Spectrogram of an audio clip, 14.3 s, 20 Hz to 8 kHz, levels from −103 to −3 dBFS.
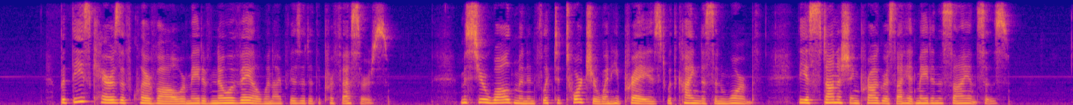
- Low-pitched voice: No, medium, 185 Hz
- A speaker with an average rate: Yes, average, 145 wpm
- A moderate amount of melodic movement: Yes, average, 3.0 semitones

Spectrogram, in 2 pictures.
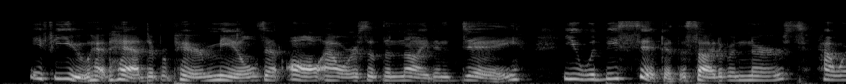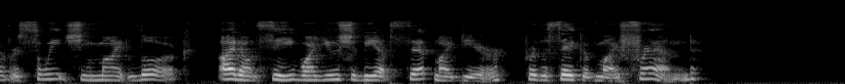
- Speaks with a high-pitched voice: Yes, high, 205 Hz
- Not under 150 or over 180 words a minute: Yes, average, 165 wpm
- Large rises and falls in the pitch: No, average, 4.1 semitones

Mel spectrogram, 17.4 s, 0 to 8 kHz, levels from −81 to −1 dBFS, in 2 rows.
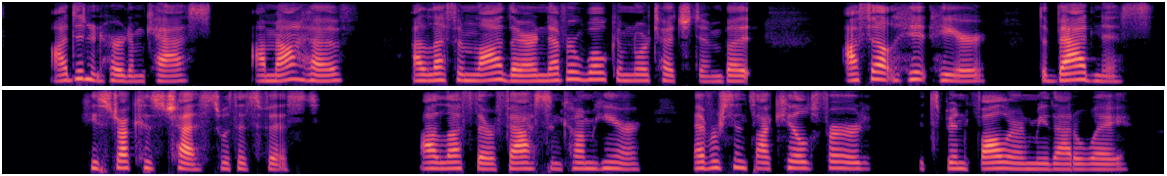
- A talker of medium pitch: No, high, 210 Hz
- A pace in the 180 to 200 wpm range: Yes, average, 190 wpm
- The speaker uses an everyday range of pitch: No, narrow, 2.1 semitones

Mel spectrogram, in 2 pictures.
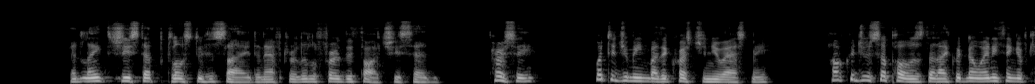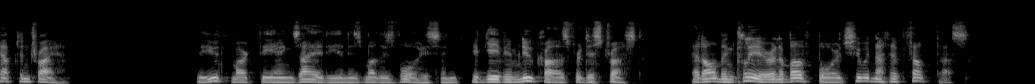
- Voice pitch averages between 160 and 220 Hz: No, low, 125 Hz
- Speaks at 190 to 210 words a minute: Yes, average, 200 wpm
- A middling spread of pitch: Yes, average, 5.0 semitones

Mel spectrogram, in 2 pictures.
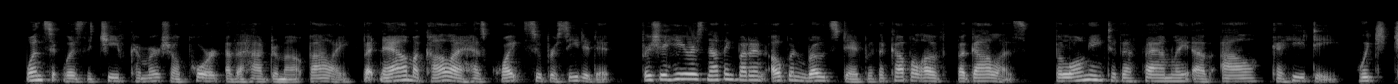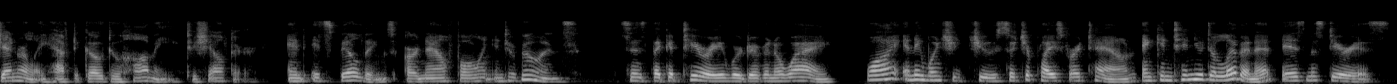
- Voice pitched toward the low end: No, medium, 155 Hz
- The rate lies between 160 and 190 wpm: Yes, average, 170 wpm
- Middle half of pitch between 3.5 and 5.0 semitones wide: Yes, average, 4.2 semitones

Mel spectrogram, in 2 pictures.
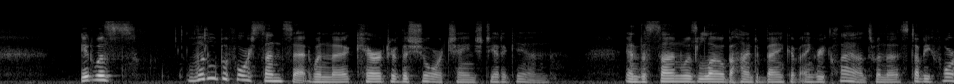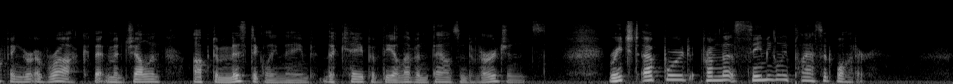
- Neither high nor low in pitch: No, low, 120 Hz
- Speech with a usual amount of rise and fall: No, wide, 5.8 semitones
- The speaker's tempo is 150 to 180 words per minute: Yes, average, 155 wpm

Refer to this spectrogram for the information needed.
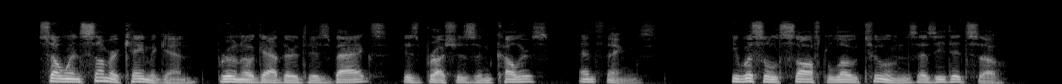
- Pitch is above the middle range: No, low, 105 Hz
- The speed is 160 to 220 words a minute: No, slow, 135 wpm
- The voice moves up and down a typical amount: Yes, average, 4.9 semitones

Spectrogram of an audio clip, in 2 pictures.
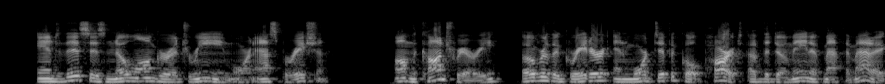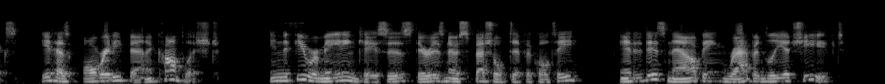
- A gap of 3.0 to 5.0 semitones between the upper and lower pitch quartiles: Yes, average, 3.8 semitones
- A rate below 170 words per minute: Yes, average, 160 wpm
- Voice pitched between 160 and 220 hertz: No, medium, 140 Hz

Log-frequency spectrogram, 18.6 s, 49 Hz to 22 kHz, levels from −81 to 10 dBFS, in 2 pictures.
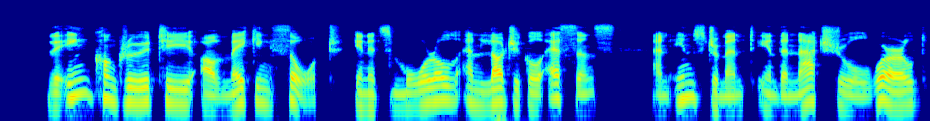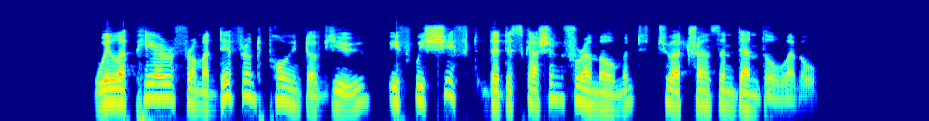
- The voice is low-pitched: Yes, low, 120 Hz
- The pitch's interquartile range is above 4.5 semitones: Yes, average, 5.2 semitones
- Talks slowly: Yes, slow, 125 wpm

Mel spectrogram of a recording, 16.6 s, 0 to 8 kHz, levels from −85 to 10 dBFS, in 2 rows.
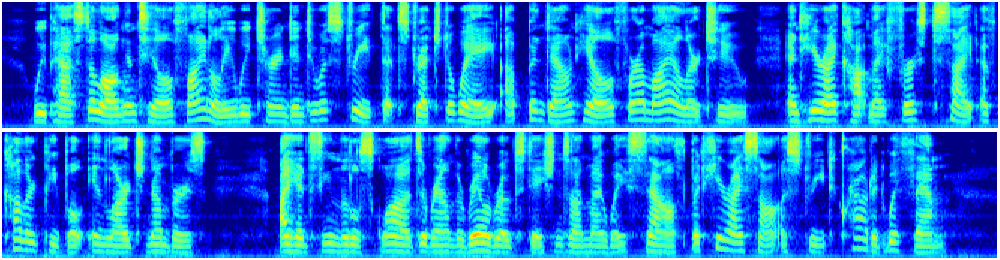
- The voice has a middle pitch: Yes, medium, 170 Hz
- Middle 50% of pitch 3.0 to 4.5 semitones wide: Yes, average, 3.5 semitones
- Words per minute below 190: No, fast, 205 wpm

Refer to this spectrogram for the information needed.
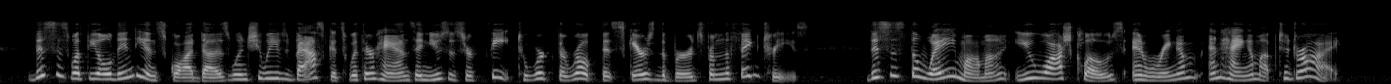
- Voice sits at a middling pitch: No, high, 245 Hz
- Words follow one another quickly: Yes, fast, 210 wpm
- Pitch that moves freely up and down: Yes, wide, 5.8 semitones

